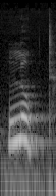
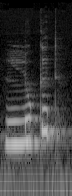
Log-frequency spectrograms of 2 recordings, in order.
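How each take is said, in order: First: The word is one syllable, ending in t. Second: The ending is sounded as an extra syllable. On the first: The speaker calls it right. "this E is silent" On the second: The speaker calls it wrong. "we can't say looked, that will be wrong"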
